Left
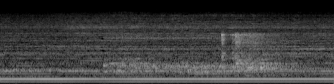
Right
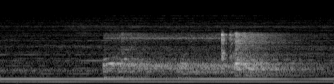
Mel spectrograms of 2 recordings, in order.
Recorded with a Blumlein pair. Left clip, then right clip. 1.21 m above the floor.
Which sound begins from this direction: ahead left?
A machine running, at 0.0 s.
